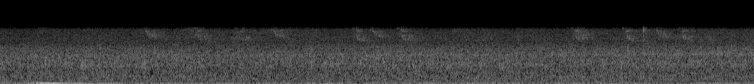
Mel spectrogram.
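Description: Steady hiss of rain, with birds giving short high chirps in small clusters through it. A short low thump about half a second in.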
